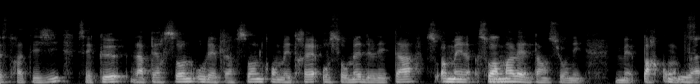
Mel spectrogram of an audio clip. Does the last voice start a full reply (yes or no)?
no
